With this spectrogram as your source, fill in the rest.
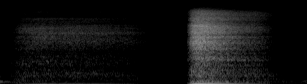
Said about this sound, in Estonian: ehk siis, et äh, me oleme harjunud hingamisse muslitena siis äh, ise reguleerima oma nagu väljahingamist, hingame sisse,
